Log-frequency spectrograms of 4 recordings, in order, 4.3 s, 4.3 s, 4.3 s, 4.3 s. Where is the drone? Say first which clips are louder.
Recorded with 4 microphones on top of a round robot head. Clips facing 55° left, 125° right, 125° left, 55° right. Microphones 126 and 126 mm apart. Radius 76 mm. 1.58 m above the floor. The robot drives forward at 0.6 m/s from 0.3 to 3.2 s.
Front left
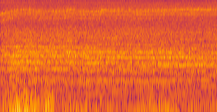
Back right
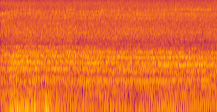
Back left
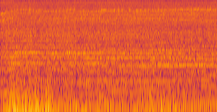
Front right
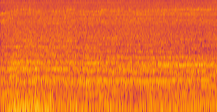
Back right 2 dB, front right 5 dB; 55° right; by 4.4 s 65° right.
